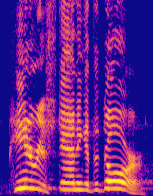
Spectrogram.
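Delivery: high excited cry of the news; overjoyed announcement. A narrator's reading. Servant girl Rhoda telling everyone, high overjoyed. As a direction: burst in with joy. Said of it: "ran back inside and told everyone".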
